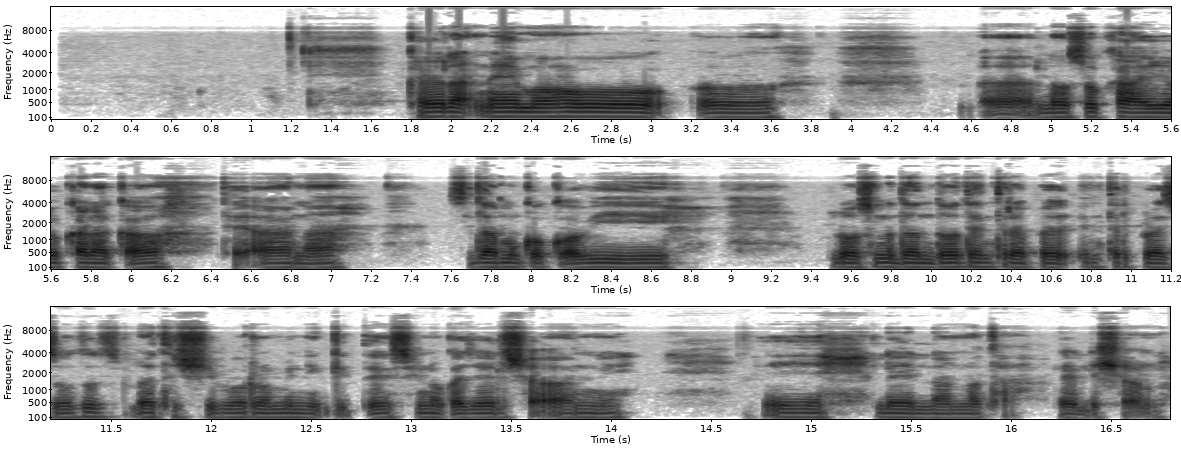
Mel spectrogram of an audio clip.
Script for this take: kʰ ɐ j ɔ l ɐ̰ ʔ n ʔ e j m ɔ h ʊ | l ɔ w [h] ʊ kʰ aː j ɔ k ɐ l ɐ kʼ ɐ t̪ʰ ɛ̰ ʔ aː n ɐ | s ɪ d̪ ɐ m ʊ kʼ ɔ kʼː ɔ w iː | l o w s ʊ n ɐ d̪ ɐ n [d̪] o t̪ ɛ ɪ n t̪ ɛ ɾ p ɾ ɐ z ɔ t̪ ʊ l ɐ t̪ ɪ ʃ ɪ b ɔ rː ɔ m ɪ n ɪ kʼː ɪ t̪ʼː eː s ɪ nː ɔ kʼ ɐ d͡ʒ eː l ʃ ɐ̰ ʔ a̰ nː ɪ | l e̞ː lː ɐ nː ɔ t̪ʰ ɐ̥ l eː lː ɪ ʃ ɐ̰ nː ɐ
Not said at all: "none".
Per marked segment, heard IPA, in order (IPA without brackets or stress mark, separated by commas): s, d̪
